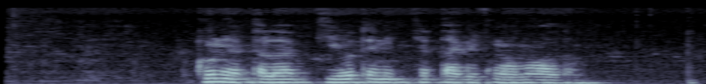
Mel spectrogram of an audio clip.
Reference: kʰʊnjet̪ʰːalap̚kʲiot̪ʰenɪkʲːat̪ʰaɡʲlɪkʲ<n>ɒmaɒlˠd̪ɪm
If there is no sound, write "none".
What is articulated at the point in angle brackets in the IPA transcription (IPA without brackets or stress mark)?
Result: n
